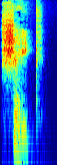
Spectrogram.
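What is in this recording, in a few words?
"shake", British English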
